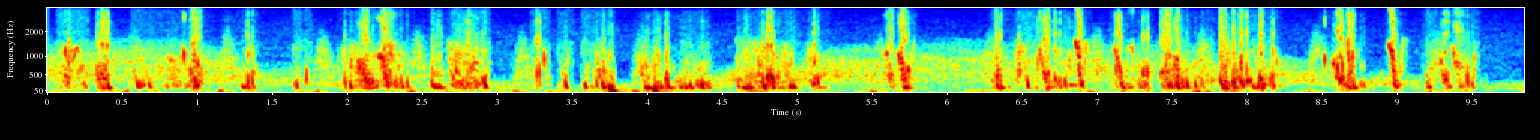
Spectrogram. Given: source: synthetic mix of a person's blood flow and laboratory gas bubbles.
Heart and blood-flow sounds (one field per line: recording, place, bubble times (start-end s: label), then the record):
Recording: Doppler ultrasound of blood flow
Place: subclavian vein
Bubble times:
0.06-0.45 s: bubbles
0.54-1.08 s: bubbles
1.26-1.41 s: bubbles
1.62-1.76 s: bubbles
1.93-2.44 s: bubbles
2.54-2.96 s: bubbles
3.21-3.35 s: bubbles
3.40-3.50 s: bubbles
3.54-3.79 s: bubbles
3.93-4.44 s: bubbles
4.58-5.21 s: bubbles
5.55-5.79 s: bubbles
6.28-6.96 s: bubbles
7.08-8.23 s: bubbles
8.47-8.80 s: bubbles
8.92-9.07 s: bubbles
9.16-9.55 s: bubbles
From the record:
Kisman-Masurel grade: 242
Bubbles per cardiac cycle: several, 3 to 8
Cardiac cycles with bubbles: 100%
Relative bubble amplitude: moderate (0.250 to 0.450)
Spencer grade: 3 (all of the cardiac periods contain showers or single bubble signals, but not dominating or overriding the cardiac motion signals)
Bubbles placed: anywhere in the cardiac cycle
